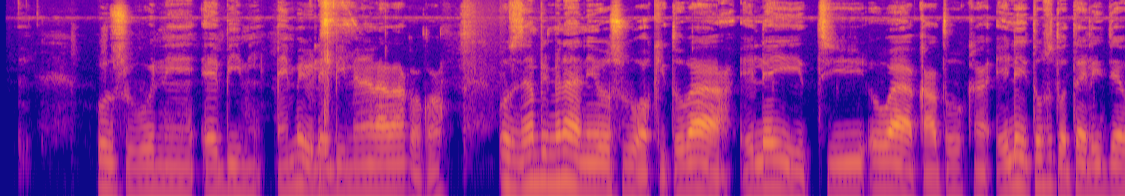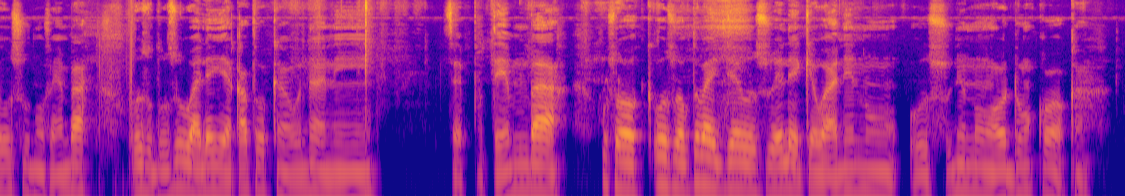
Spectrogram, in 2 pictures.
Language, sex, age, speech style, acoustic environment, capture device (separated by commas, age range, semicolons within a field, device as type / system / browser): Yoruba, male, 18-24, relaxed; stressed, people talking, mobile / Linux / Chrome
